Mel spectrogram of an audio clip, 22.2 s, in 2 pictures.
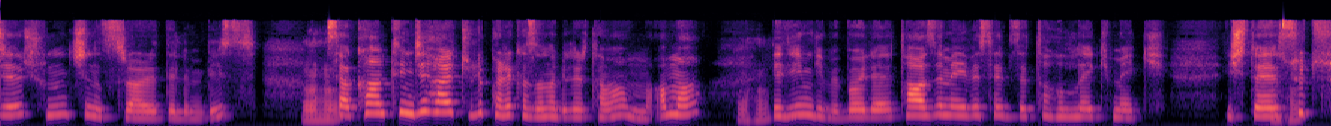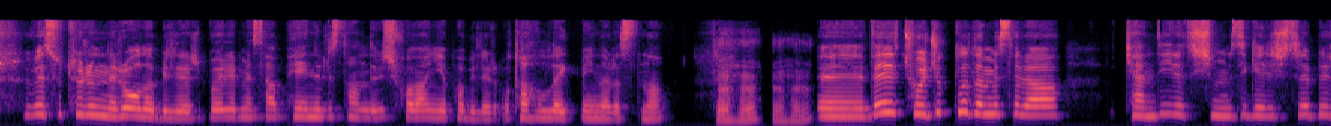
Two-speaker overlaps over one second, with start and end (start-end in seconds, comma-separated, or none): none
